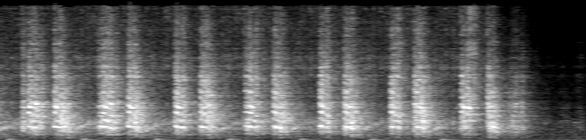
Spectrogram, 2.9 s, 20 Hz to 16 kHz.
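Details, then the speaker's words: Yamaha XS400 project bike revived, started about three years ago, cranking on the starter during a compression test, just under 150 reading on a poor starter; steady, even compression pulses about three per second, none weak: normal cranking compression. "Just under 150. Poor starter."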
